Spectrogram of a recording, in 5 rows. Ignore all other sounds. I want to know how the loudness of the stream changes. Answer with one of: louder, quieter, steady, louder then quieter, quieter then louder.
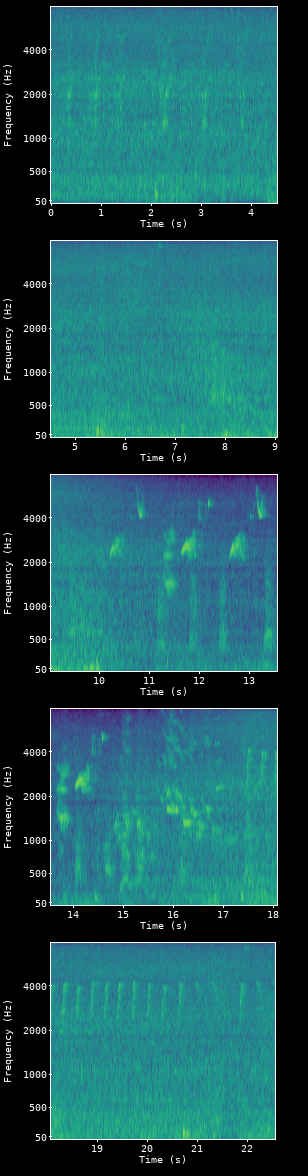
quieter then louder.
